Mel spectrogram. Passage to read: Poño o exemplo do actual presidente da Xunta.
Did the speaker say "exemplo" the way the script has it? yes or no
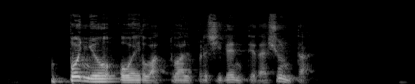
no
